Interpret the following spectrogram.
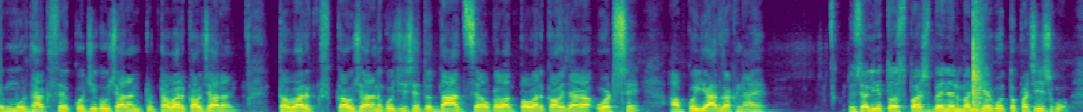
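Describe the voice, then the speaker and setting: A man teaching a grammar lesson, repeating sounds and answering his own questions in drills. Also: high-pitched. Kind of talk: classroom grammar lesson with call-and-response drills.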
